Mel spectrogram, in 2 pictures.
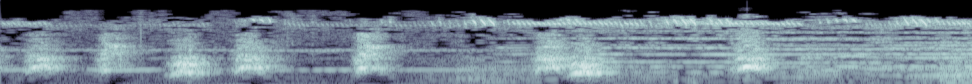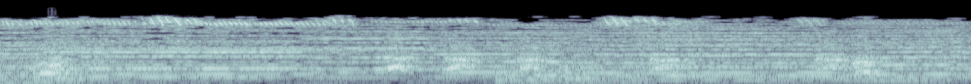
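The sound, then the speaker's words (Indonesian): A pack of wolves attacks and preys on Balabur, a servant, in the Wanarodra Murti: a quick run of sharp barks gives way to a dense, frantic tangle of overlapping snarls, yelps and whimpers, loud throughout. “Dia binasa di tengah Wanarodra Murti menjadi mangsa kawanan serigala.”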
